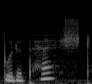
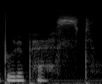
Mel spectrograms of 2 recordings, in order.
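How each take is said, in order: First: Budapest is said with the local pronunciation. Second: Budapest is said with the American pronunciation. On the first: "I know it's pronounced Budapest" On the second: "in America we say Budapest"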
